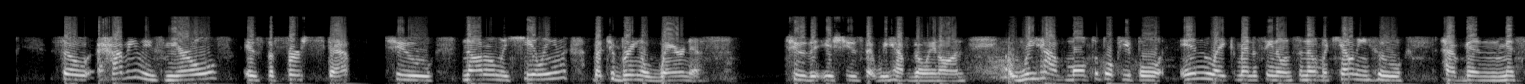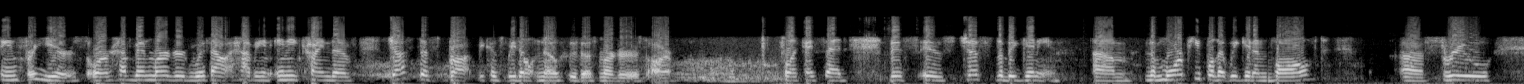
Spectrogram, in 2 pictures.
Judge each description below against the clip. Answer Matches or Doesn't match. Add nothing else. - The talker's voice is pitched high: Matches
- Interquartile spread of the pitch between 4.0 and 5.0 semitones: Doesn't match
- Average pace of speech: Matches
